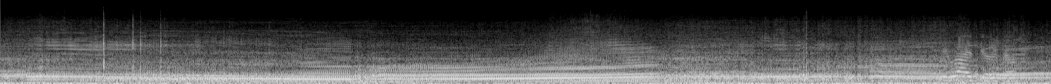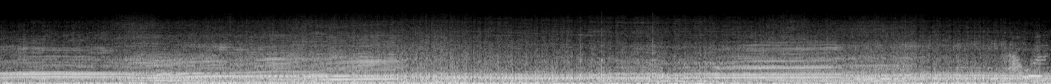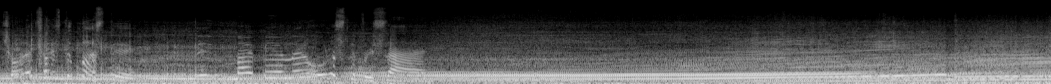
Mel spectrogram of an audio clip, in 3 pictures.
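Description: Aprilia RSV4 Factory's V4 engine at road speed, its pitch rising and falling again and again as the throttle is rolled on and off through a run of curves, with wind noise over it.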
